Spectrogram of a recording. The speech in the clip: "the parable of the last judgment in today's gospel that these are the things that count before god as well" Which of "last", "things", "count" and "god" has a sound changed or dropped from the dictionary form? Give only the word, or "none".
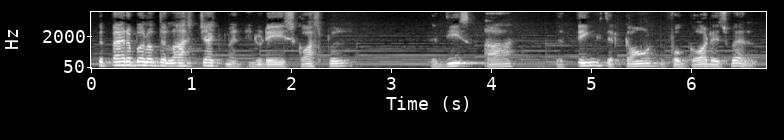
things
